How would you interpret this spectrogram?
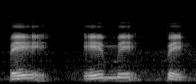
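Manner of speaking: "B M P" said slowly, letter by letter; naming the letters "B M P" one by one for the class; spelled out. Shown as a demonstration. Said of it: "letters contrasting the rhymes".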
